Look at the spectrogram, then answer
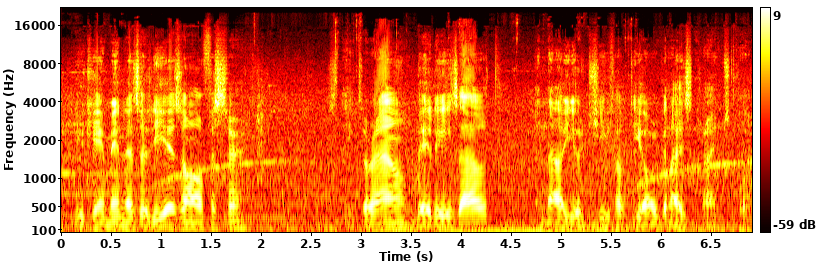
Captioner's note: none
